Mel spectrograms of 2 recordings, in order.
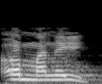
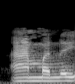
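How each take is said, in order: First: The first vowel is a rounded 'o' sound. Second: The first vowel is an open 'a' sound. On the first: The speaker calls it right. "Om Mani mà bắt đọc là" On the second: The speaker calls it wrong. "cái bà này bắt đọc sai"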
